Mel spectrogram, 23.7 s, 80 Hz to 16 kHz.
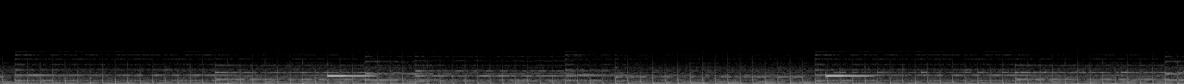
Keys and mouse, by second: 0.3 KP_3, 1.4 KP_3, 2.5 e, 3.3-4.3 drag, 8.6 c, 9.2 click, 10.0 s, 11.7 c, 12.1-13.6 drag, 15.1 a, 15.3 middle click, 15.8-16.8 drag, 17.3 b, 18.3-19.3 drag, 19.3 a, 19.6 c, 20.3 click, 23.4 a.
